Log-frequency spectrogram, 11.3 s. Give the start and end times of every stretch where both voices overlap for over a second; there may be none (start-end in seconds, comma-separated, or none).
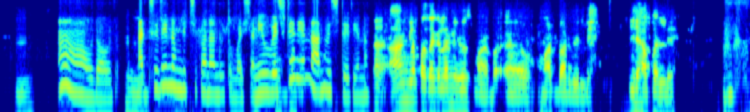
none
